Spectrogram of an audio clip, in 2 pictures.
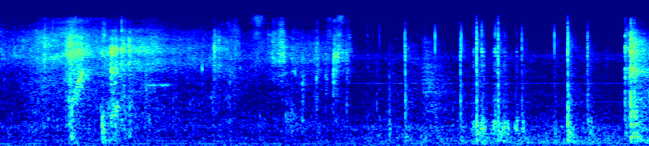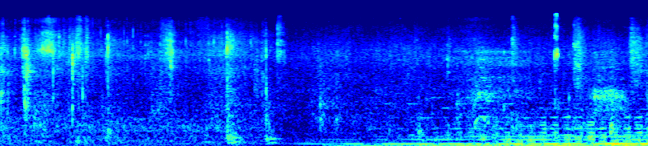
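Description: Quiet scattered clicks and rustles, with a ballpoint pen scratching on a paper label partway through. A low music drone fades in near the end.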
